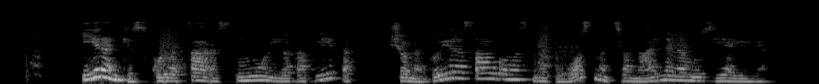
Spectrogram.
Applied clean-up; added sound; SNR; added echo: neural mask model RNNoise.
